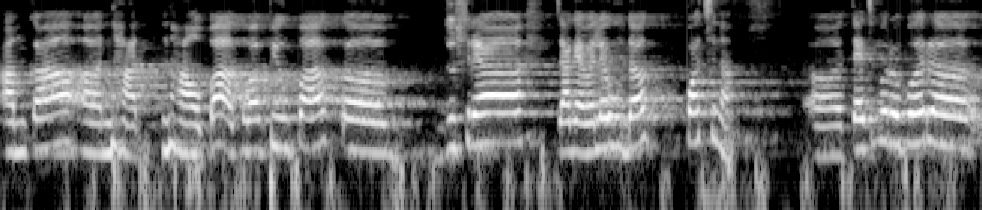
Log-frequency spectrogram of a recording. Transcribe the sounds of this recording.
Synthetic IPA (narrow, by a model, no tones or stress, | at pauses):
amkanat̪nawpakʋapiwpak | d̪usɾjad͡zaɡaʋaljaud̪ək̚pɔt͡sna | t̪jat͡sbəɾobəɾ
